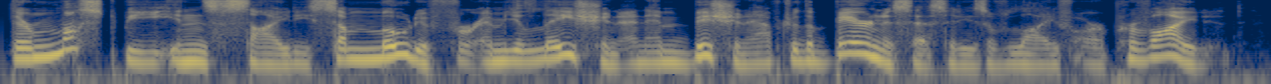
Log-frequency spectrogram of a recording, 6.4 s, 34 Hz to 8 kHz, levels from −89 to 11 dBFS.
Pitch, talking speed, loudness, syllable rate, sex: 155 Hz, 180 wpm, -19 LUFS, 5.9 syllables/s, male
